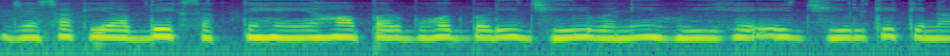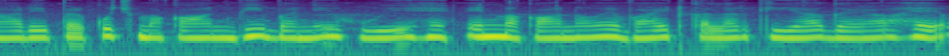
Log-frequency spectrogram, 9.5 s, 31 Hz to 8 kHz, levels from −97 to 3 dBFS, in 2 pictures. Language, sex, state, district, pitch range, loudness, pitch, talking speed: Hindi, female, Uttarakhand, Tehri Garhwal, 195-210 Hz, -17 LUFS, 200 Hz, 210 wpm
